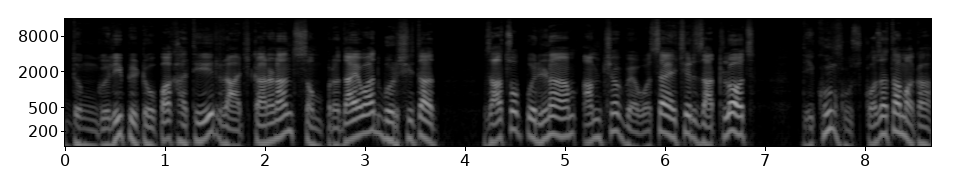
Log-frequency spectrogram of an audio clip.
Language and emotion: Goan Konkani, fearful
